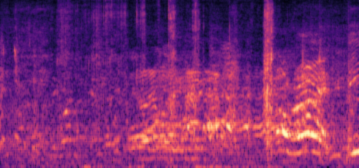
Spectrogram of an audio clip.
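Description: People talking in the background, unclear words, growing louder in the second half, with a sharp click near the end.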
